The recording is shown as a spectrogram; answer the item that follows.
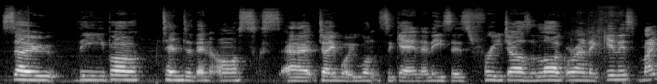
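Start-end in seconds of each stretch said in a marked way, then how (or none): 4.7-6.6 put-on Australian accent. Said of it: "slides into an Australian accent".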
